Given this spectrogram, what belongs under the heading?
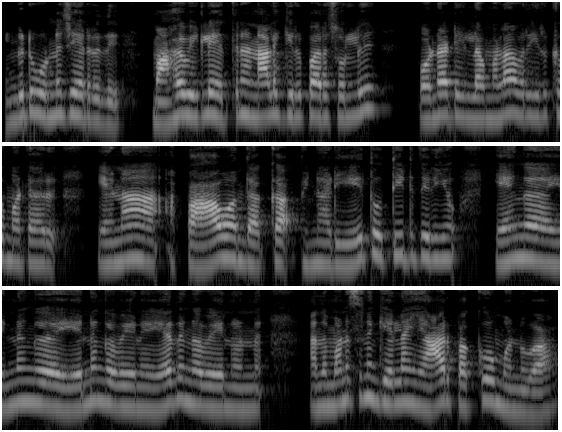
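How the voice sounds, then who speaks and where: A woman's voice: on the low side, fairly even intonation, a little fast, close to an everyday voice. A woman playing a chatty neighbor gossiping about family troubles in a family skit.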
